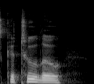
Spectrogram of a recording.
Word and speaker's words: Cthulhu: And I'm going to pronounce this Cthulhu. I've heard it pronounced in a couple of different ways, but uh, this is just the easiest one to say, so we're going to go with that.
